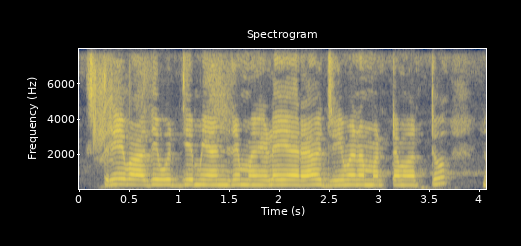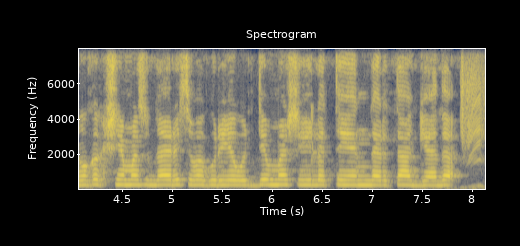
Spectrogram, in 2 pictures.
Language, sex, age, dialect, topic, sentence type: Kannada, female, 18-24, Central, banking, statement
